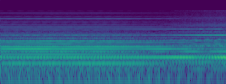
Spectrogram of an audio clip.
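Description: Computer-generated granular synthesis from the netMUSE sound environment: a sustained drone chord of many steady tones over a rapid, flickering stream of grains in the low end.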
